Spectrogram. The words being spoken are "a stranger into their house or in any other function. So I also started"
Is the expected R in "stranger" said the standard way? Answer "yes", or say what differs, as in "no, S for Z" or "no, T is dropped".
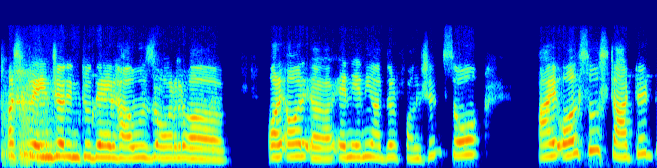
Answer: yes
